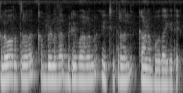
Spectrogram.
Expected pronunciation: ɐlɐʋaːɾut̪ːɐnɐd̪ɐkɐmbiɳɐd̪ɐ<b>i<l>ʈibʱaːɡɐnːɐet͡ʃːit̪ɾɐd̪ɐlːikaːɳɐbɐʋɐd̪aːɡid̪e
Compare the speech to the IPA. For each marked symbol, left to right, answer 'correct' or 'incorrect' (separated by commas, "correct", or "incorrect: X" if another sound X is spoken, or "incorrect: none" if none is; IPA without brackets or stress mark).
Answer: correct, incorrect: none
